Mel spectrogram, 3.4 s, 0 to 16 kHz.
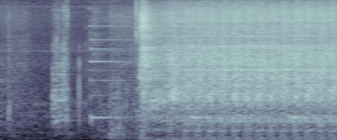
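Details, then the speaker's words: VW Tiguan turbo direct-injection after new high pressure fuel pump and oil change, cranking with coils disconnected (no ignition) after swapping spark plug 2 into cylinder 1; brisk uniform cranking beat, no light strokes: normal cranking, compression okay. "Normal. Okay, so compression should be okay."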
